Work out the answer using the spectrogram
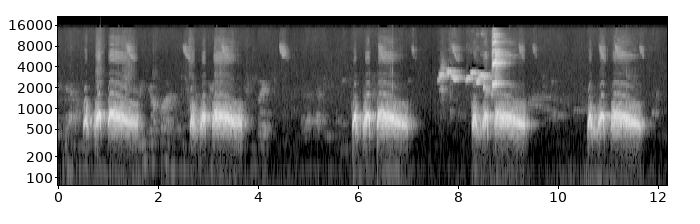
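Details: Spotted dove in persistent song, aimed at getting young doves to sing along. There are five low, husky coo phrases about every two to three seconds, each with stuttered opening notes and a long falling coo. High twittering sounds in the middle.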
